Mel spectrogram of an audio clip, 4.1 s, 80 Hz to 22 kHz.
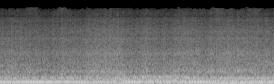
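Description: Turbocharged Ford Coyote 5.0 L V8 with a short-runner sheet-metal intake idling steadily at about 900 rpm.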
